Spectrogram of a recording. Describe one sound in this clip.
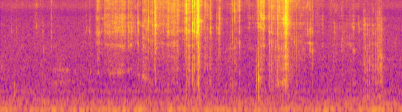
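A young woman chews food quietly.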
